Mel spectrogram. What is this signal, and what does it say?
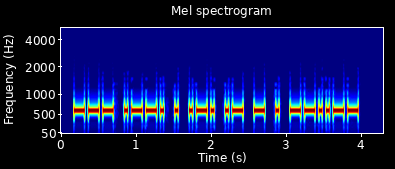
Morse code, heard as a keyed tone, about 25 wpm, 600 Hz. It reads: OPERATE,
